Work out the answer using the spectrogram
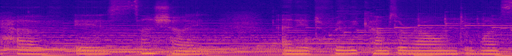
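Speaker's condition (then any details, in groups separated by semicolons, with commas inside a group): No condition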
